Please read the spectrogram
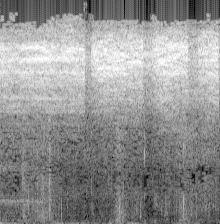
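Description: Footsteps on dry, loose soil, a few irregular steps, over a steady high-pitched hiss.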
